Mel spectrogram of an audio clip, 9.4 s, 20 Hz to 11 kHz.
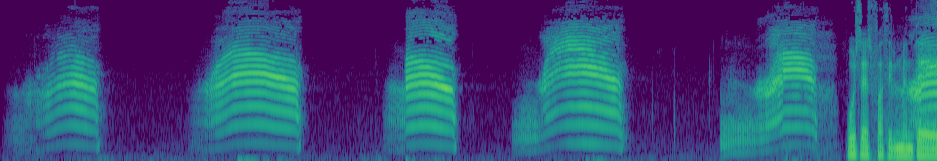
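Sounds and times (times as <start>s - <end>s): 
cat meowing loudly: 0.0s - 1.1s, 1.9s - 3.2s, 3.8s - 6.4s, 7.2s - 8.2s, 9.0s - 9.3s
speech: 8.5s - 9.3s.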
